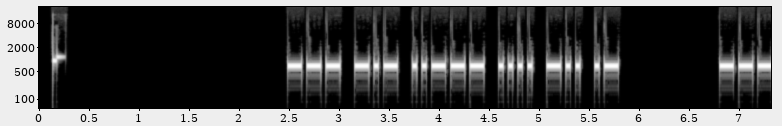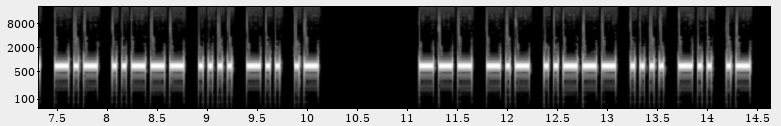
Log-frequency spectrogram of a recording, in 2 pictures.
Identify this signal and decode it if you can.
Morse code, heard as a keyed tone, about 25 wpm, 700 Hz. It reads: OK2HDA OK2HDA OK2HDA
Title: DXCC-100 Call Signs - 6 Characters - Repeated 3x - 25wpm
